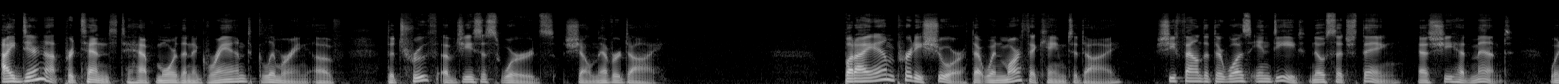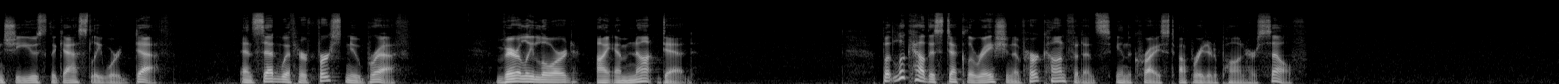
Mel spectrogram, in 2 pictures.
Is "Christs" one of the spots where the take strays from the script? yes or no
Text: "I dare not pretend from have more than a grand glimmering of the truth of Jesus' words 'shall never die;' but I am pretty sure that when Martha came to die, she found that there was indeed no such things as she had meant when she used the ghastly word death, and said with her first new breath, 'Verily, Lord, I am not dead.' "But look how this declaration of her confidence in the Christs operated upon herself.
yes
